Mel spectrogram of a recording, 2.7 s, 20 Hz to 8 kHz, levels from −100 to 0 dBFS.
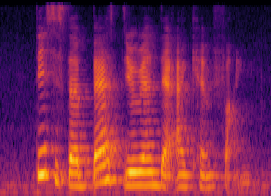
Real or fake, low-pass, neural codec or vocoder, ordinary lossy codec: real; 7.2 kHz; none; none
